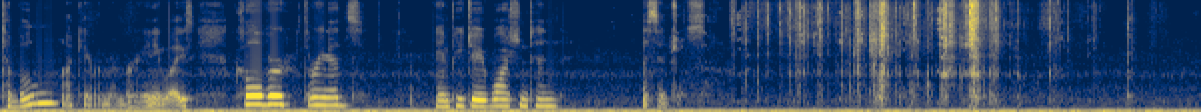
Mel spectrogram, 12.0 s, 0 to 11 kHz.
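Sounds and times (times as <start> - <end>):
foil pack tearing and crinkling: 7.3 - 11.1.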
